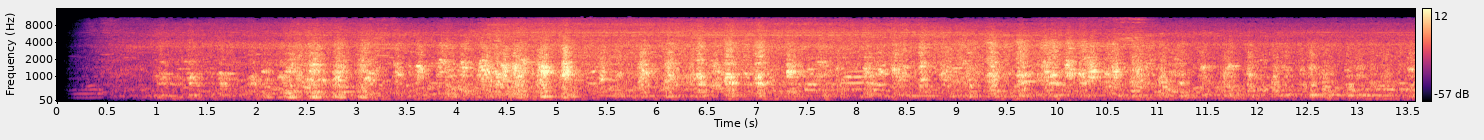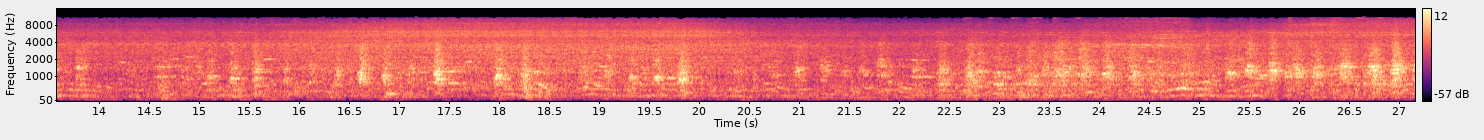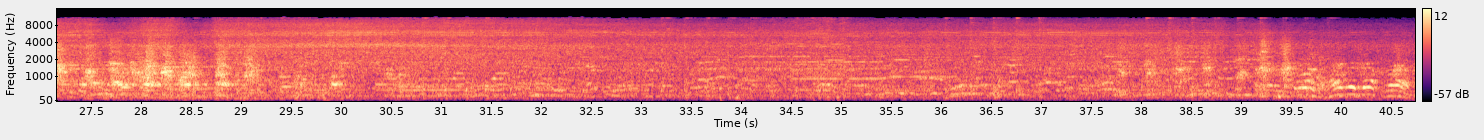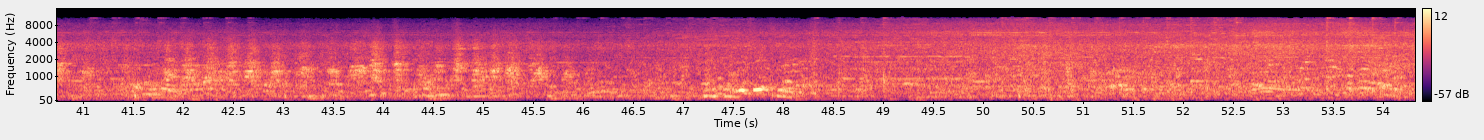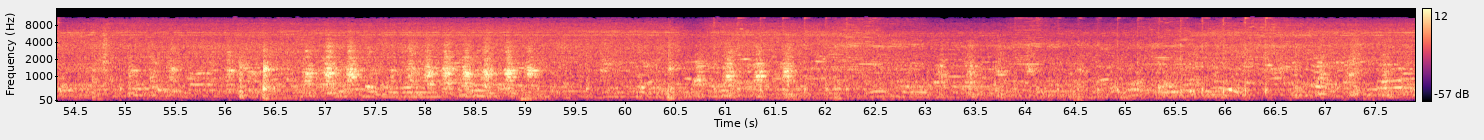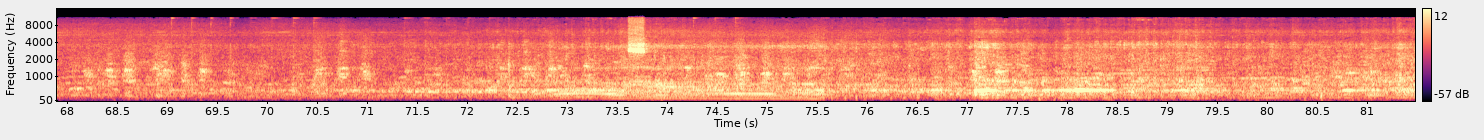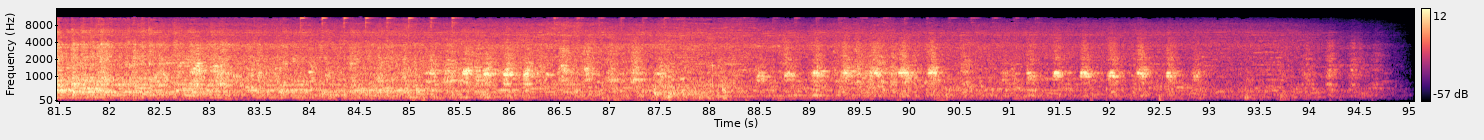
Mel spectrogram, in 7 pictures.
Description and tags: labormix medina marrakesh
This recording was made in Medina, Marrakesh in February 2014.
Labormix, Marrakesh, Medina, motorcycle, rattle, ticking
